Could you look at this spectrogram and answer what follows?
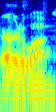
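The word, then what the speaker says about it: Erdoğan: Turkey oh co ER erdogan yeah I they pronounce it erdogan but I thought you were talking about the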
